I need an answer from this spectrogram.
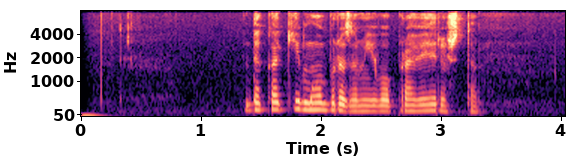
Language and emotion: Russian, neutral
